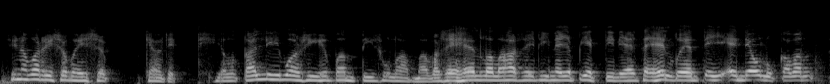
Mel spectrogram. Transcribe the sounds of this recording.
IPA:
siːnæ ʋɑrisːɑ ʋeˑisːæ kæˑytetːiː jɑ tɑlʲliː ʋuɑ siːhe pɑntˑiːn̞ sulɑmːɑː ʋɑ se helːɑlɑhɑ se siːnæ jɑ pietːiːnˑi ʔeˑi̯hæn̞ sitæ helːojɑ nyt eˑi enːe ʔolːukːɑː ʋɑn

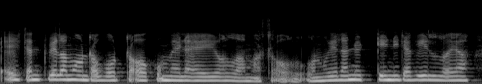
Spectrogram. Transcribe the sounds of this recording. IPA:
ei sitæ nyt ʋielæ montɑ ʋuotːɑ oːk kum meilæ ei oːl lɑmːɑstɑ olːu ʔon ʋielæ nytːiːn niːtæ ʋilːojɑ

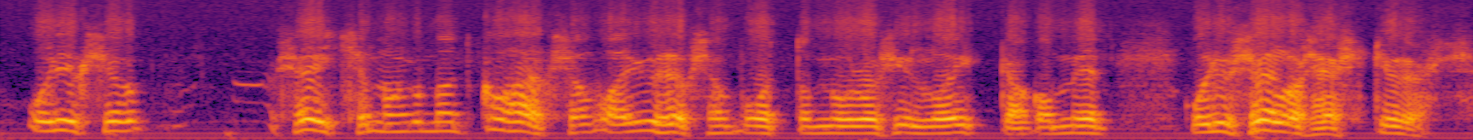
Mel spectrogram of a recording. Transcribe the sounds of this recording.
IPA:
oliks se seitsemæŋɡ̊ymːent kɑheksɑ ʋɑi yhøksæ ʋuotːɑ miul olʲ silːo ikːæː ko mie olin selːɑses tyøs

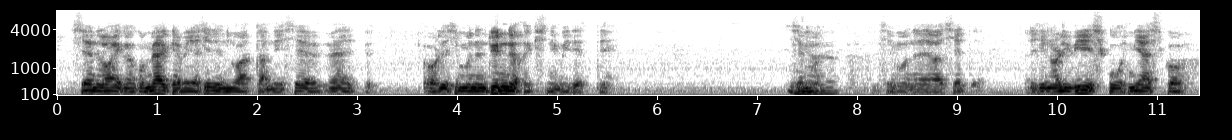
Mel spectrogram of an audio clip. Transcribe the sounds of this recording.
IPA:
seˑ ny ɑikɑ ko mæː kæʋi jɑ silːinuɑtˑɑl ni seˑ ʋæ oli simːonen tynːøriks nimitetːi simːo simːone jɑ sit siːn oli ʋiːs kuːs miæst̆ ko

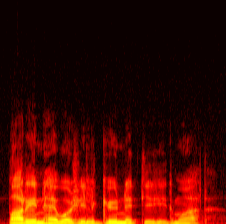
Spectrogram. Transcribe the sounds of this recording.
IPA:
pɑrin heʋosil kynːetʲːiː sit moɑtɑ

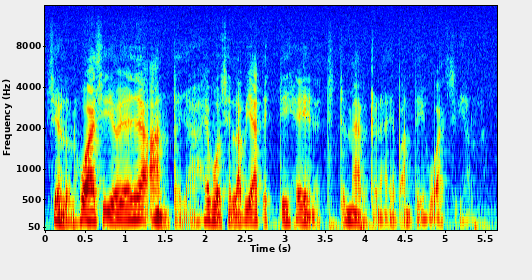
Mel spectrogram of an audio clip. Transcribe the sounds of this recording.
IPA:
sielː olʲ huɑsioˑijɑ jɑ ʔɑntɑjɑ heʋoilːɑ ʋiætetːiːh heinæt sitːem mærkænæː jɑ pɑnti huɑsiɑlːe

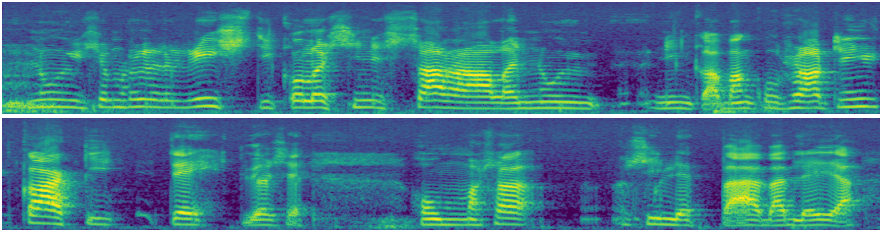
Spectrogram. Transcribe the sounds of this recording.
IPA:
nuin̞ semːoselˑer ristikoles sinːes sɑrɑˑlen nuim niːŋ kɑˑw̆ʋɑŋ kun̞ soɑtiː nyt kɑˑekːi tehtyæ se homːɑsɑʔ silːep pæːĕʋælːe jæ

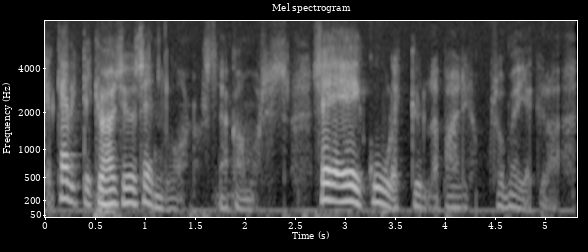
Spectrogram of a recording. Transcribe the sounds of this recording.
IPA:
kæʋitːekøhæ tyø sen luonɑ siːnæ kɑmːɑrisːɑ se ei kuːlek kylːæ pɑlʲjo se om meijæ kylæ

